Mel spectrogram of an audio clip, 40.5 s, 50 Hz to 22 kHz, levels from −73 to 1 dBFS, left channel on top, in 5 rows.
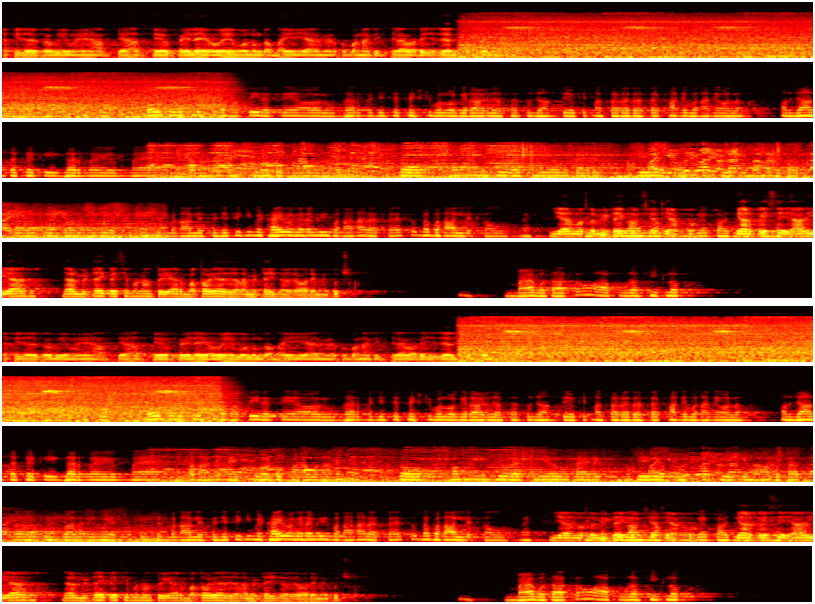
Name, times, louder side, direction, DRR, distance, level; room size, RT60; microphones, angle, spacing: voice 1, 0.0-5.2 29.8-31.3 31.7-35.9, left 1 dB, 30° left, 8 dB, 1.4 m, -23 dB
sound 1, 4.5-10.3, right 4 dB, 65° right, 5.1 m, -21 dB
voice 2, 7.6-9.2 9.5-15.5 15.9-19.8 20.2-29.6 30.1-32.3 37.0-37.1 37.5-39.2, right 1 dB, 10° right, 6 dB, 2.0 m, -26 dB
sound 2, 17.7-26.0, left 3 dB, 80° left, 1.0 m, -26 dB
30.0 x 24.5 x 4.6 m, 0.79 s
head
